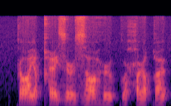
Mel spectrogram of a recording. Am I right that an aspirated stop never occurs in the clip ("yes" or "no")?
no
